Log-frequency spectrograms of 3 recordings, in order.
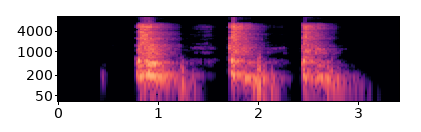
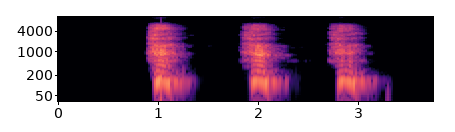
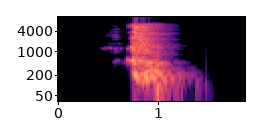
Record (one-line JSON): {"three_cough_length": "3.4 s", "three_cough_amplitude": 32768, "three_cough_signal_mean_std_ratio": 0.41, "exhalation_length": "3.8 s", "exhalation_amplitude": 32766, "exhalation_signal_mean_std_ratio": 0.37, "cough_length": "1.9 s", "cough_amplitude": 32768, "cough_signal_mean_std_ratio": 0.36, "survey_phase": "beta (2021-08-13 to 2022-03-07)", "age": "45-64", "gender": "Male", "wearing_mask": "No", "symptom_none": true, "smoker_status": "Never smoked", "respiratory_condition_asthma": false, "respiratory_condition_other": false, "recruitment_source": "REACT", "submission_delay": "2 days", "covid_test_result": "Negative", "covid_test_method": "RT-qPCR", "influenza_a_test_result": "Negative", "influenza_b_test_result": "Negative"}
